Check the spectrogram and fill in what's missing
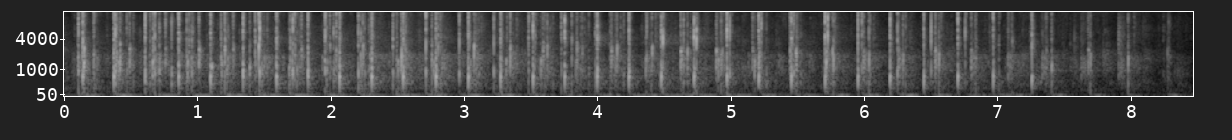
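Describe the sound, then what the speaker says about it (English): A small crowd at a village council meeting claps in a loose, uneven rhythm, with individual claps standing out clearly throughout. "we'll give a big round of applause."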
